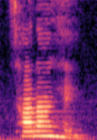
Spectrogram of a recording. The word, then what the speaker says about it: 사랑해: It sounds like more like relaxed tongue, like behind your upper teeth. 사랑해.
